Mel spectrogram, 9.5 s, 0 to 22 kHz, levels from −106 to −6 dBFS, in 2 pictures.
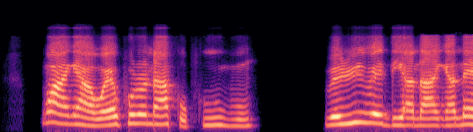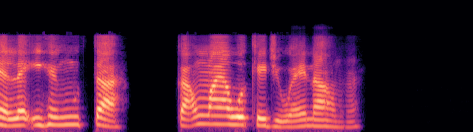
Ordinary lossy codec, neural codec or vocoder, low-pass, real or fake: Opus, 32 kbps; codec, 16 kHz, 0.7 kbps, FocalCodec; 7.2 kHz; fake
